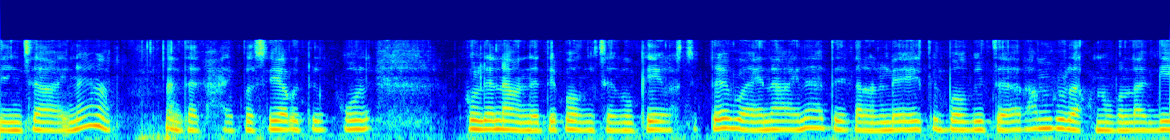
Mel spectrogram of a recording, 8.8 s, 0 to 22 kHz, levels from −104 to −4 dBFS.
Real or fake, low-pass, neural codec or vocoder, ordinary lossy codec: fake; none; codec, 16 kHz, 4.8 kbps, FACodec; none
